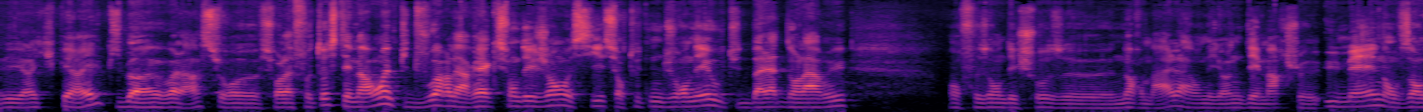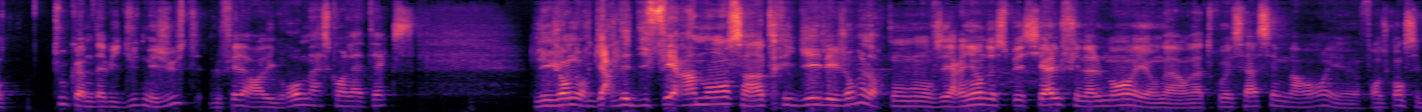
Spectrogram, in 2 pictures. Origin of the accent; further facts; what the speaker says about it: Tours, Centre-Val de Loire, France; on s'est baladé toute une journée chez nous à Tours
